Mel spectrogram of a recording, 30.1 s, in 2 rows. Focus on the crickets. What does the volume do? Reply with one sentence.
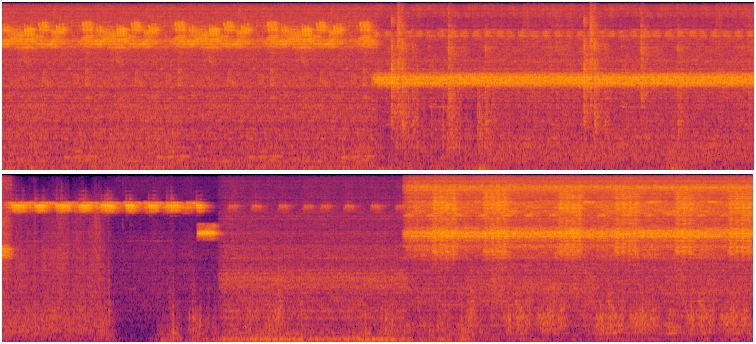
The volume of the crickets stays about the same.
